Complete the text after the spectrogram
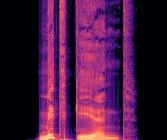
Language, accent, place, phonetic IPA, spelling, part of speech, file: German, Germany, Berlin, [ˈmɪtˌɡeːənt], mitgehend, verb, De-mitgehend.ogg
- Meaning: present participle of mitgehen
